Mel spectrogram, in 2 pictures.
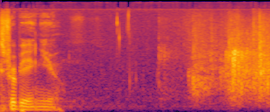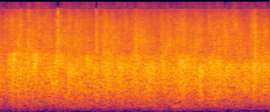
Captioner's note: applause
